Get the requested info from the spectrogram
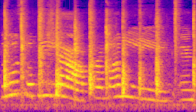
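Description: Hands clapping in a quick, even rhythm, about four claps a second, while children's high voices call out over them.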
